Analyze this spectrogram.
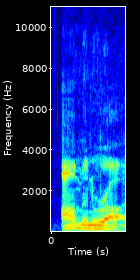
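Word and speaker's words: Amon-Ra: What's the pronunciation at the bottom? Amon Ra.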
